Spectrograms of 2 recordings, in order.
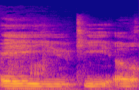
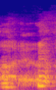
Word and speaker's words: Auto: But it's spelled as A-U-T-O, Otto. Auto. Like automatic. Yeah, like automatic, but it's Otto.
